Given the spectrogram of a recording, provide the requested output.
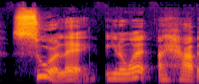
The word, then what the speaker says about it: Şüräle: Or a Şüräle. Şüräle. Sorry, I'm pronouncing it correctly in the Russian accent. Şüräle. Mm-hmm. Or it sounds more like Şüräle.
